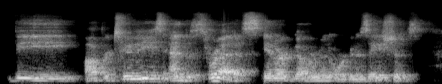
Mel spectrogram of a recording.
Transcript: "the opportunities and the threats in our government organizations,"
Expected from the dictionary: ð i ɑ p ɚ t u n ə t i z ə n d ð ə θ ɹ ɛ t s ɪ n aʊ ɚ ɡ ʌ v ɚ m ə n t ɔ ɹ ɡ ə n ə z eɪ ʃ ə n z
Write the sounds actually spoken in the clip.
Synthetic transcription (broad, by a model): ð i ɑ p ɚ t u n ə t i z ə n ð ə θ ɹ ɛ t s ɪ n aʊ ɚ ɡ ʌ v ɚ m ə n t ɔ ɹ ɡ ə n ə z eɪ ʃ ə n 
